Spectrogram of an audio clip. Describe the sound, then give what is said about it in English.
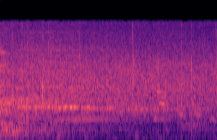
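Congregation clapping hands during a church service: dense, steady applause that holds at an even loudness without a break. “Can I hear a hand clap?”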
